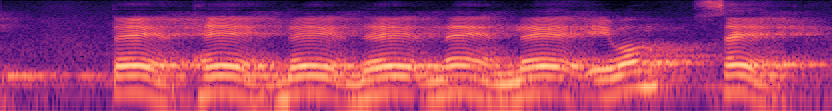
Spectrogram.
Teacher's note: इनको जब उच्चारण करेंगे अपन लरी, ते, थे, दे, धे, ने, ले एवं से, तो इनका जब उच्चारण करते हैं तो जीभ हमारी जो है वो दांतों से स्पर्श करती है।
